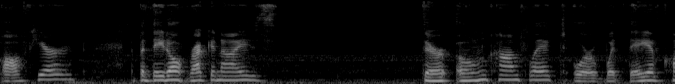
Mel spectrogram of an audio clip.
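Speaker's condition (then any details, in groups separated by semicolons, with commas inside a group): No condition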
